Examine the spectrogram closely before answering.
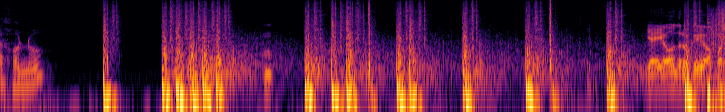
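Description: Gunshots fire in quick bursts, with echoing reports.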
